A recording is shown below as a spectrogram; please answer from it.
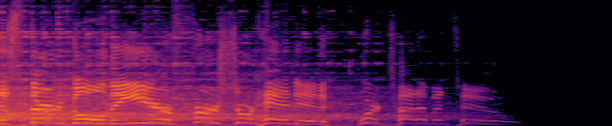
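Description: A hockey play-by-play announcer's voice calling a goal, fading out over about three seconds and then stopping.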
